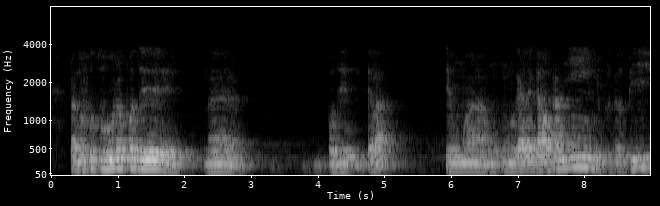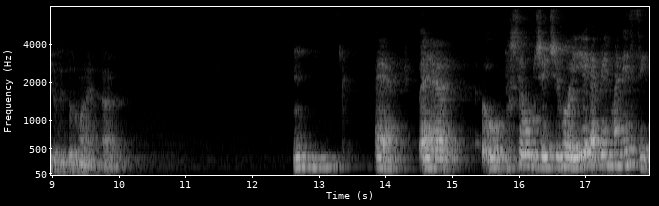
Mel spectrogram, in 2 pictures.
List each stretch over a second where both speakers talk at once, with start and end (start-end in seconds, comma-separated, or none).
none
